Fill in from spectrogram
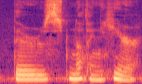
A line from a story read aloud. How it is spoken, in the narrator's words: Stiles says slowly, quietly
